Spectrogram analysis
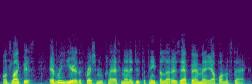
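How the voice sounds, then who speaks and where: A man playing a fast-talking, keen young cadet. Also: mid-range voice, animated, close to an everyday voice. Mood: keen, insistent. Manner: boyish, emphatic, explanatory. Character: keen, earnest young male cadet named Lee. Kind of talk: old-time radio drama acting. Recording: muffled vintage radio recording.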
